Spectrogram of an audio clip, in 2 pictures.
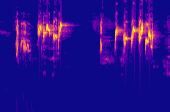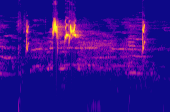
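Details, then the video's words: A 'ché'-style song of the Red-whiskered bulbul, meant to excite pet birds into singing: clipped, fast warbling phrases repeated in bursts, with scattered single notes and a faint hum beneath the later phrases. "Chào mào khích ché cực hay /kích chim nhà tập ché /luyện giọng kích bổi cực hay"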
